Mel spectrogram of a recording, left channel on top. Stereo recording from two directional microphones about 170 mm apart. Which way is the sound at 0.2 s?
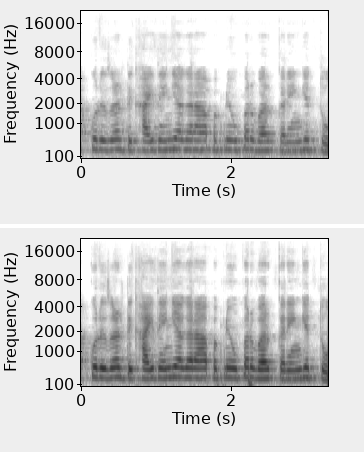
35° right (ahead or behind).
